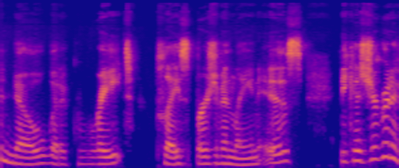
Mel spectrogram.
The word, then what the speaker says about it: Bergevin: bergevin lane vineyards and that's bergevin as in soft g not hard i've actually had to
